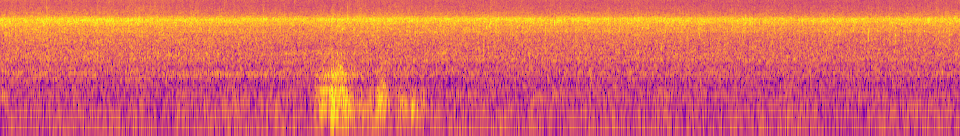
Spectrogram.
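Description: Chicken pieces sizzling steadily in a wok: a constant high hiss of frying.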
